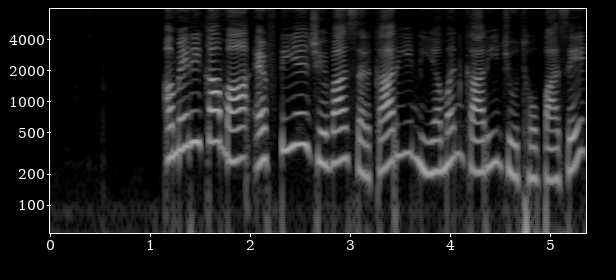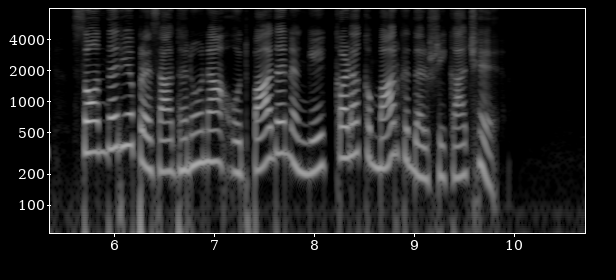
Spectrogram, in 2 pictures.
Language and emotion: Gujarati, neutral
